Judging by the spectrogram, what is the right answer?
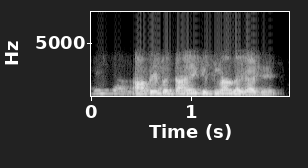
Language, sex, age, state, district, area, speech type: Urdu, male, 18-30, Uttar Pradesh, Balrampur, rural, conversation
